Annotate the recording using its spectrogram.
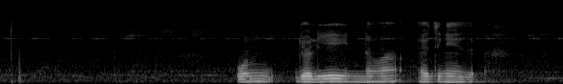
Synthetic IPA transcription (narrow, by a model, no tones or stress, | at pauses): un | d͡ʒolijeinːəʋaet̪ineːd̪ə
